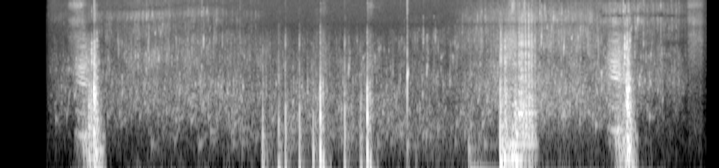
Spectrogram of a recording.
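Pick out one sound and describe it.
A wooden chest thuds shut.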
